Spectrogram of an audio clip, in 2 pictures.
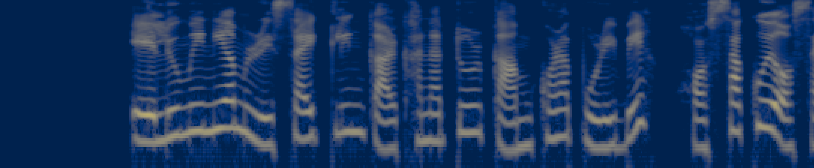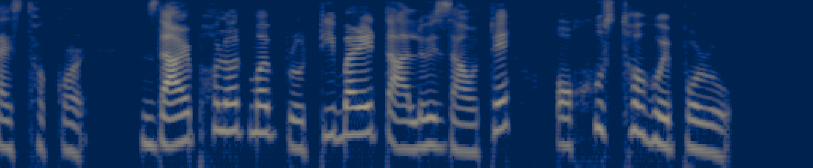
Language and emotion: Assamese, disgusted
